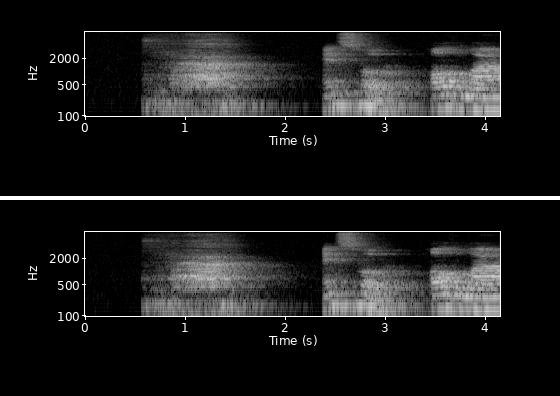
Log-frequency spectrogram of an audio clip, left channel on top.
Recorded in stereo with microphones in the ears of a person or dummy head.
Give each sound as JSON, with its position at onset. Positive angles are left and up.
{"t": 0.6, "sound": "a cat meowing", "side_deg": -25, "distance_m": 1.6}
{"t": 2.4, "sound": "a man speaking", "side_deg": -85, "distance_m": 1.7}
